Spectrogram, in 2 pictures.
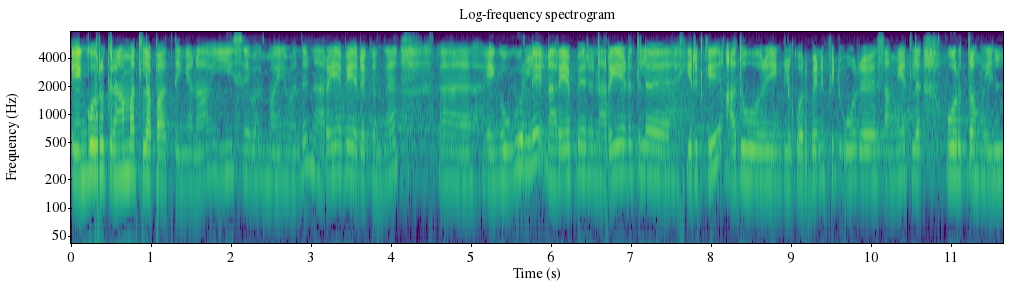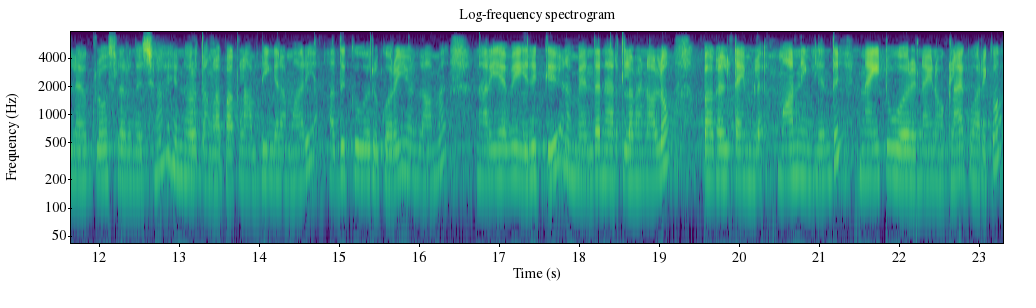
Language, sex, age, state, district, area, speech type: Tamil, male, 30-45, Tamil Nadu, Cuddalore, rural, spontaneous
